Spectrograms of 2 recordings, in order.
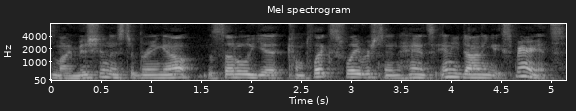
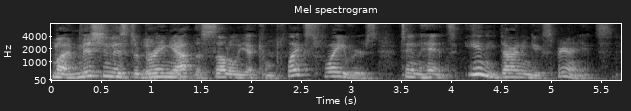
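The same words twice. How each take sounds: First: It is read in a plain, ordinary way. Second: It is read deep, with heartfelt feeling.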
